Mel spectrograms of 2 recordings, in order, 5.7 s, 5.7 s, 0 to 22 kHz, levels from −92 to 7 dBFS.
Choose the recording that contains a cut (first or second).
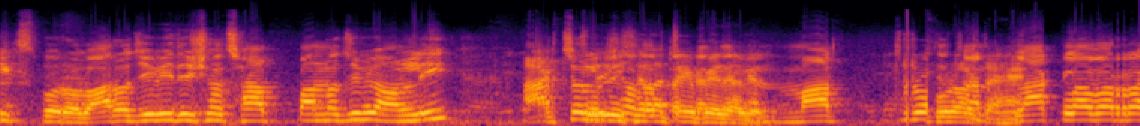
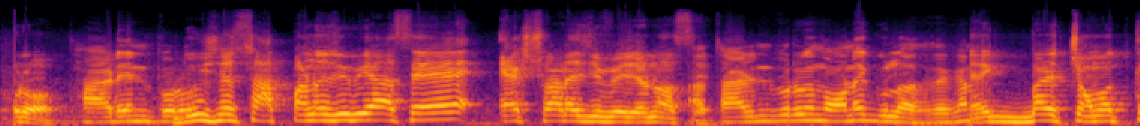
first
